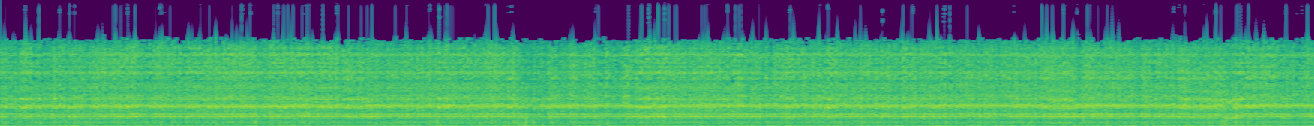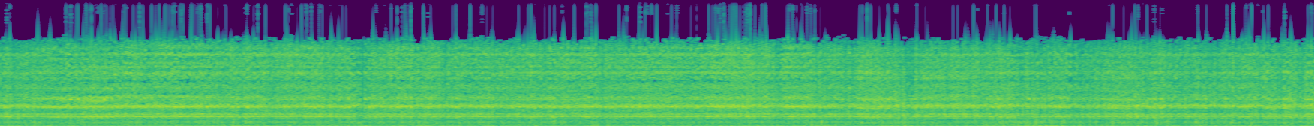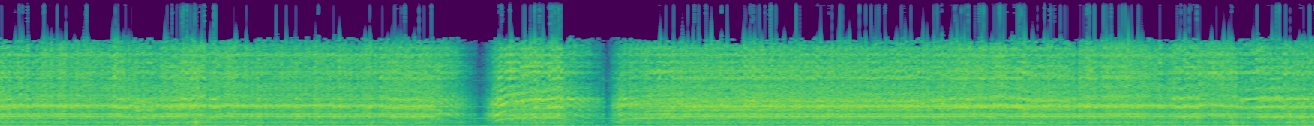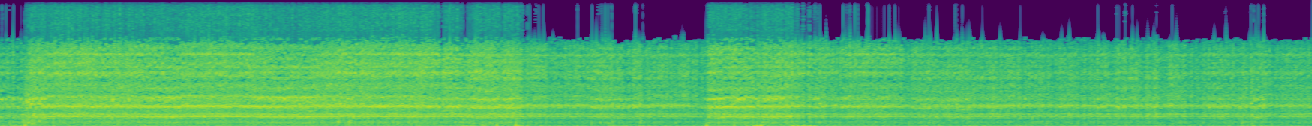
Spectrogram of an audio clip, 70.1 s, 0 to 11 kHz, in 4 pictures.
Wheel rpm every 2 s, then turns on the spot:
230, 230, 230, 220, 230, 230, 230, 230, 230, 220, 240, 230, 230, 230, 230, 230, 220, 230, 220, 230, 140, 120, 200, 210, 220, 230, 210, 230, 220, 230, 220, 220, 230, 230, 230.
none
